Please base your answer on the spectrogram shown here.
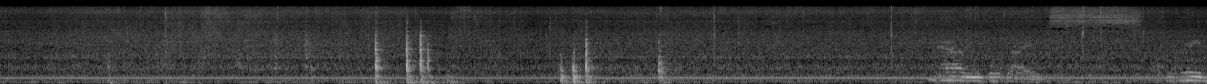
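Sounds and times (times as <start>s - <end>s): food sizzling in a frying pan: 0.0s - 12.0s
spatula knocking and scraping pan: 3.7s - 4.6s, 5.6s - 6.0s.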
